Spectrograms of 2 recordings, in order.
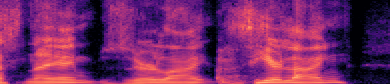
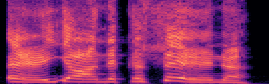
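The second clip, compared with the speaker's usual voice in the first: higher, drawn-out hammed-up Italian voice; Italian accent; 8 semitones higher, 3 dB louder, slower than usual. Shown as a demonstration. Podcast guest shows co-hosts his Italian, exaggerated Italian accent. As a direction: sing out the name in a broad Italian accent. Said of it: "do that in your Italian accent".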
